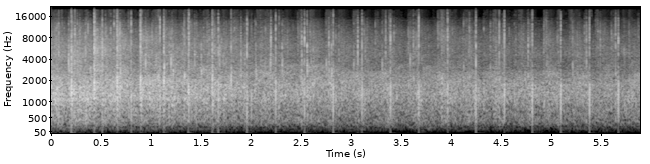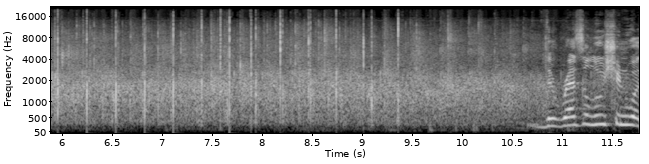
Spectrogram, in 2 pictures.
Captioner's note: applause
